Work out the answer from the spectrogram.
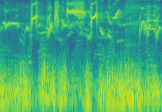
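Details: Oriental magpie-robin in 'gacor' song: clear drawn-out high whistles alternating with quick rising flicks and chirps, plus a couple of sharp upswept notes, over a low rumbling hum.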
